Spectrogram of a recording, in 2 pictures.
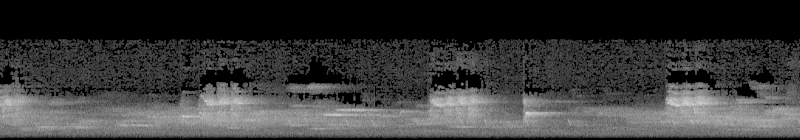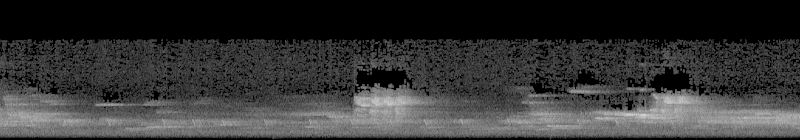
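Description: Songbirds chirping and singing in short bursts every few seconds, over a steady background hiss.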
